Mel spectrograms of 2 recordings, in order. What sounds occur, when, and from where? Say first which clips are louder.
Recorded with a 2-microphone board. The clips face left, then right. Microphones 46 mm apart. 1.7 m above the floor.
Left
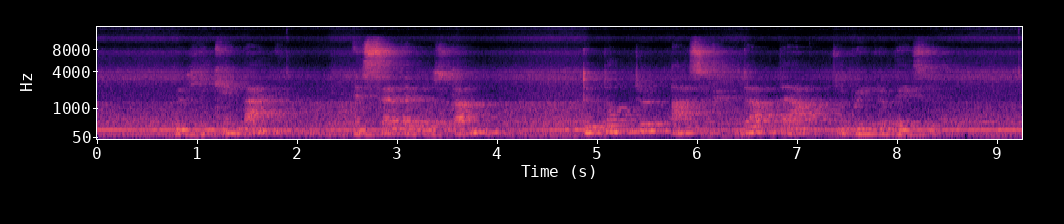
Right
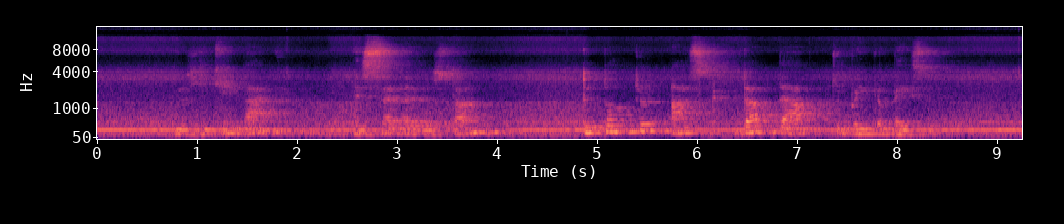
0.8 s a man speaking: right 3 dB; 25° left (ahead or behind), 3 m; by 8.4 s 70° right (ahead or behind), 2 m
